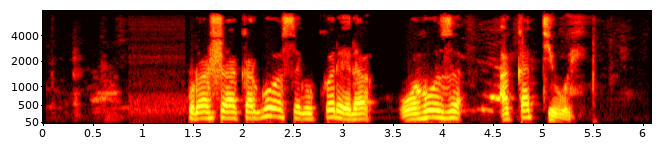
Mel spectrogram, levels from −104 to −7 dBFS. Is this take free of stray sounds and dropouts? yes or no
yes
